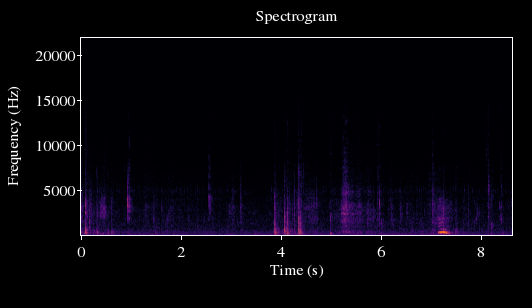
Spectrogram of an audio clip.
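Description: Quiet chewing and small mouth noises of people eating sausage rolls fast, with scattered clicks from handling the pastry and a plastic ketchup tray. A short vocal sound falling in pitch, a muffled 'mm' from a full mouth, stands out about seven seconds in.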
